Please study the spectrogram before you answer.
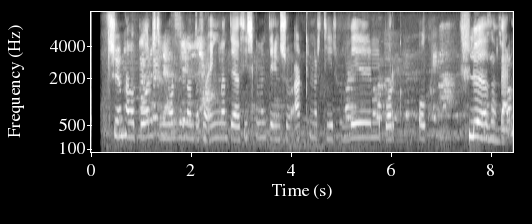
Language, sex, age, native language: Icelandic, female, 18-19, Icelandic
